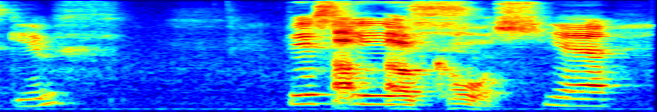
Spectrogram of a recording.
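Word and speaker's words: GXVE: number 36 and look i'm pretty sure it's pronounced as give this is of course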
